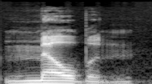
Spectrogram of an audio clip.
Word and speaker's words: Melbourne: out sounding right, but Alex says Melbourne is pronounced Melbourne. And and I like I get the R.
